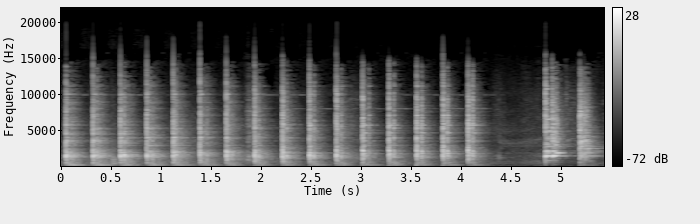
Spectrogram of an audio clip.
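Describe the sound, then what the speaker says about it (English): A curved-face hammer beating a steel mitten gauntlet, about fifteen bright, ringing metallic blows at an even, brisk rhythm up close, a short pause, then two more strikes. "Sometimes it helps to have a hammer with a slightly curved face."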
